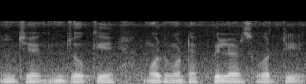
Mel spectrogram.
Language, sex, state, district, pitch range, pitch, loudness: Marathi, male, Maharashtra, Aurangabad, 95-100 Hz, 100 Hz, -15 LUFS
